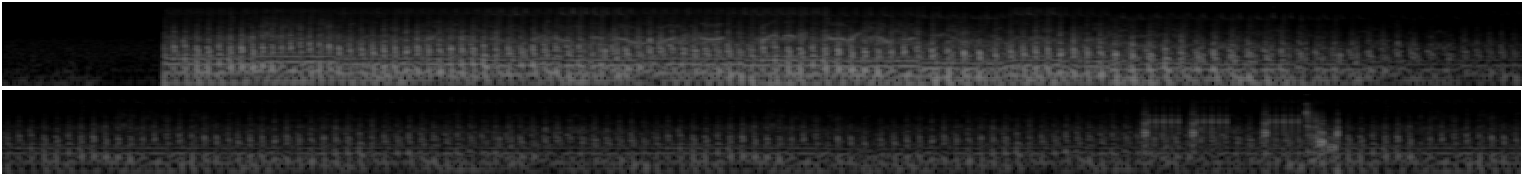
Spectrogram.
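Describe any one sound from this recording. An aircraft engine hums steadily nearby.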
